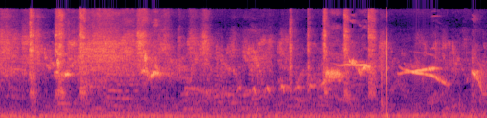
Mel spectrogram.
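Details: Morning song of a White-rumped shama kept in an aviary: soft whistled notes and short slurred phrases among scattered clicks and rustling, a falling whistle near the end.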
